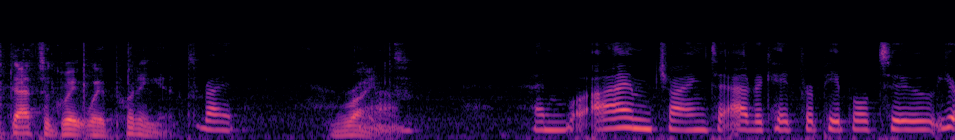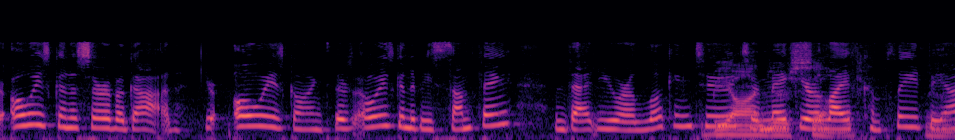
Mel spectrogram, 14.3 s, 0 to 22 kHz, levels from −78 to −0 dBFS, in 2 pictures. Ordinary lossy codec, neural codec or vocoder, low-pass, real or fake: MP3, 48 kbps; none; 7.2 kHz; real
